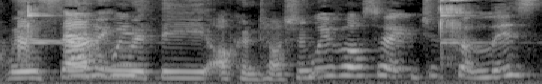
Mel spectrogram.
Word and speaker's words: Auchentoshan: I think it's actually pronounced how it looks, really.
